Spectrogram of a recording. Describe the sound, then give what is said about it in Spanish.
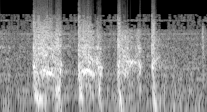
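Forced coughing, put on deliberately to sound like bronchitis rather than a mild cold: four loud, harsh, throaty coughs in a fairly even rhythm, each one short and rasping. “Tengo que toser más duro. Claro, chico. Hombre, para que parezca una bronquitis, mira a ver.”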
